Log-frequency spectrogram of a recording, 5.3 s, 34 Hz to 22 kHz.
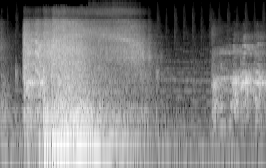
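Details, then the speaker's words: Toyota Corona endurance race car with a swapped 3S engine, first start attempt, no exhaust fitted, after a ground strap fix: engine catches with a loud open roar for about two seconds, then fades and dies; suspected fuel delivery fault. "I think we've got a fueling issue."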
